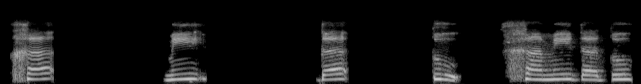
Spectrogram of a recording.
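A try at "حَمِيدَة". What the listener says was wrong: ஹ அல்ல, ஹா. ஹா மீ.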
